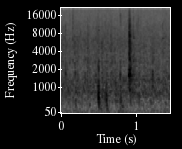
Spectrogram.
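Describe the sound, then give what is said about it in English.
Steady rain falls in a soft, continuous hiss, with a few louder drops pattering. No voices, just a gentle, even wash of rainfall. “Close your eyes and just focus on my voice and the sound of the rain.”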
